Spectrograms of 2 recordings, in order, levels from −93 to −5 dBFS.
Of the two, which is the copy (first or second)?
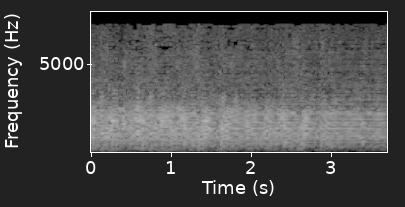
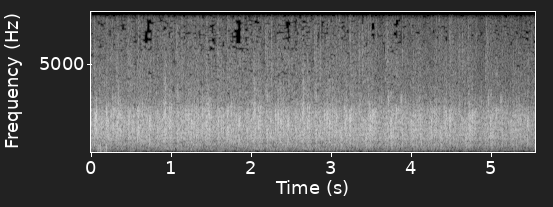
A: first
